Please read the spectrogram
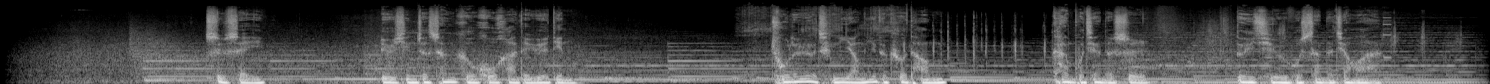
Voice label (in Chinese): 磁性质感男声; 教师之美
